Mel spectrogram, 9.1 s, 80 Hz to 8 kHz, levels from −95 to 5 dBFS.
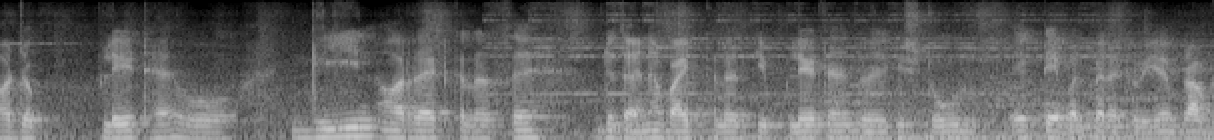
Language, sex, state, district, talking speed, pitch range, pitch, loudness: Hindi, male, Uttar Pradesh, Jalaun, 185 wpm, 105-115 Hz, 110 Hz, -24 LUFS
